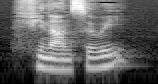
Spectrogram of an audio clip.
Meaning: financial
- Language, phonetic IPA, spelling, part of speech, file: Russian, [fʲɪˈnansəvɨj], финансовый, adjective, Ru-финансовый.ogg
